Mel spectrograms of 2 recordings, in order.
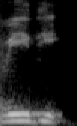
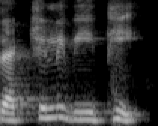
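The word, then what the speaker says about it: वीथि: We have to make it a habit of pronouncing it as vithi.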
